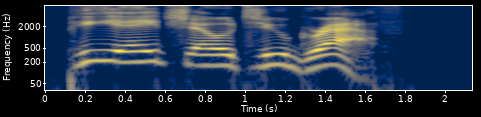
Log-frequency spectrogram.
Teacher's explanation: in the word photograph, the stress is on the first syllable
